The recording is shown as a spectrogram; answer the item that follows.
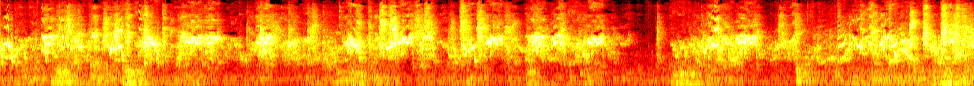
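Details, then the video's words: Mating budgies, fast chattering warble of clicks and chirps in bursts, with a short silence near six and a half seconds before the chatter resumes. "Budgies / parakeets | Mating / Breeding"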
